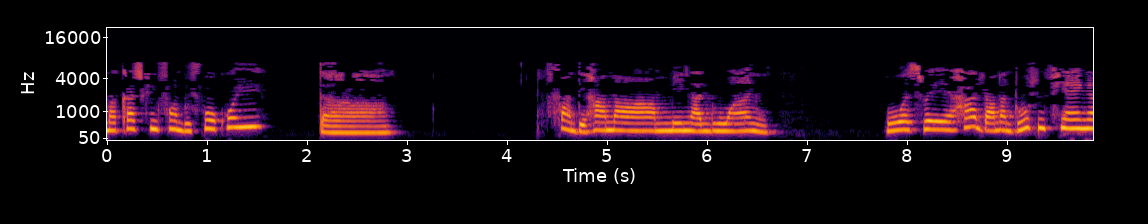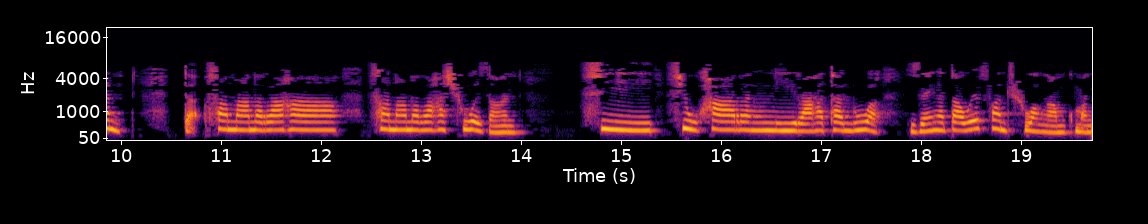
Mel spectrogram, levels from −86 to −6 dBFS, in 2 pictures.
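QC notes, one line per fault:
Throughout, likely MP3 compression at a very low bitrate, fitting about 16 kbps: nothing above 7 kHz, heavy watery swirl, and smeared attacks in the speech.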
